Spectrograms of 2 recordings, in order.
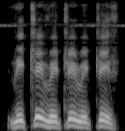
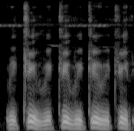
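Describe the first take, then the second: First: Loud, higher-pitched taunting call back; defiant reply. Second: Said in the usual way. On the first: Acted. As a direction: throw the retreat call back at them, loudly. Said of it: "we will also reply to them". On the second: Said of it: "you go hear them say".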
